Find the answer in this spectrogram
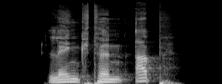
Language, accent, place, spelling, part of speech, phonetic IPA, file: German, Germany, Berlin, lenkten ab, verb, [ˌlɛŋktn̩ ˈap], De-lenkten ab.ogg
- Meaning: inflection of ablenken: 1. first/third-person plural preterite 2. first/third-person plural subjunctive II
